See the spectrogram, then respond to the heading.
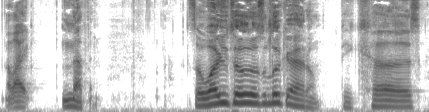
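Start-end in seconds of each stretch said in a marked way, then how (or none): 1.9-3.2 voicing a listener. Imagined listener question.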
